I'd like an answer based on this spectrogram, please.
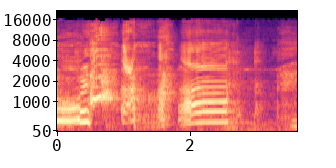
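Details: Leon, a two-year-old, four-pound pet Chihuahua, indoors guarding a T-bone steak bone and intimidating a Doberman during play; high, harmonic snarling yaps and drawn-out growly whines come in bursts, mixed with a man's voice and laughter in a small room.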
